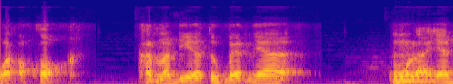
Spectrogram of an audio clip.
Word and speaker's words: ONE OK ROCK: Kalau untuk sekarang orang pada bilangnya One Ok Rock sih, tapi sebenarnya kalau pronounce yang benar tuh One O'clock.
